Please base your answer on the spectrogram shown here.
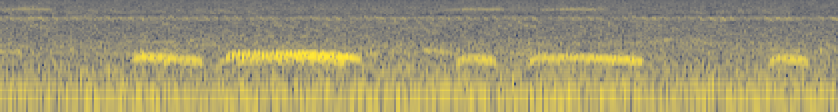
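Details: Trapping dove coos loudly, a short note followed by a long humming note, then a softer repeat of the same pattern.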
